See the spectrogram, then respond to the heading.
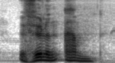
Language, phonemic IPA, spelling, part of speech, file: Dutch, /ˈvʏlə(n) ˈan/, vullen aan, verb, Nl-vullen aan.ogg
- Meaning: inflection of aanvullen: 1. plural present indicative 2. plural present subjunctive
